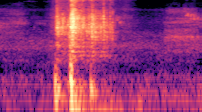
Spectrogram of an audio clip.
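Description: Removed plastic interior trim panel being set down in the cargo area: a short plastic clatter of two sharp knocks about half a second in, the second louder.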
